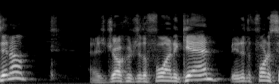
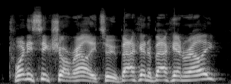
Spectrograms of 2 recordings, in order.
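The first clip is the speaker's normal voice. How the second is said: usual speaking voice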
